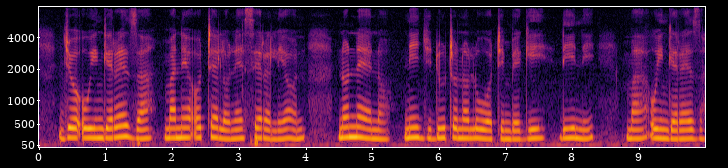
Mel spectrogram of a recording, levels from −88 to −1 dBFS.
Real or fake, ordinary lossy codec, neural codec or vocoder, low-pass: real; none; none; none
